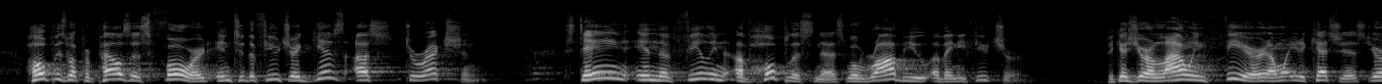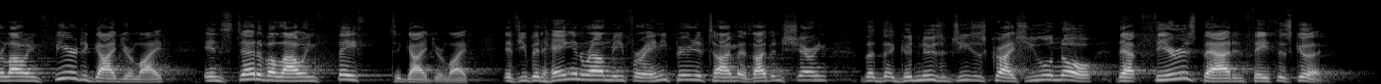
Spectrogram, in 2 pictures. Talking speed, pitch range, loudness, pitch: 180 wpm, 160-215 Hz, -24 LUFS, 185 Hz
